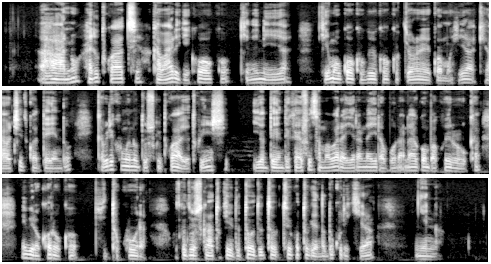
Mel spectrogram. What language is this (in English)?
Rundi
